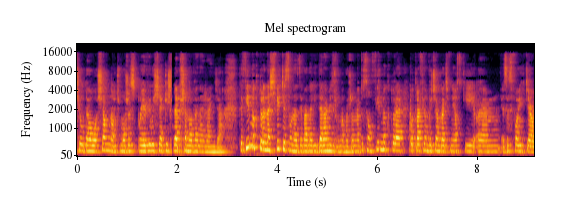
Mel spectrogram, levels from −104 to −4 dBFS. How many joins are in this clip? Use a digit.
3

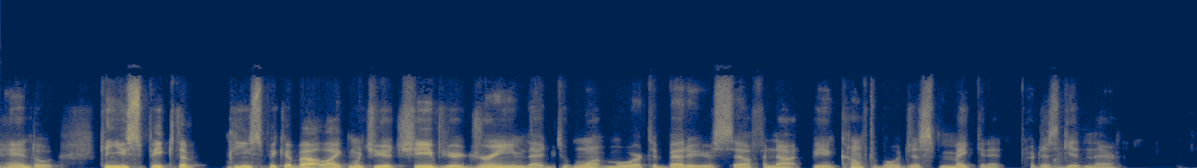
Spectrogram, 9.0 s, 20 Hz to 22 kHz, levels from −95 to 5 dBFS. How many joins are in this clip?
1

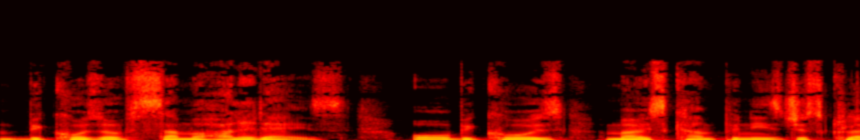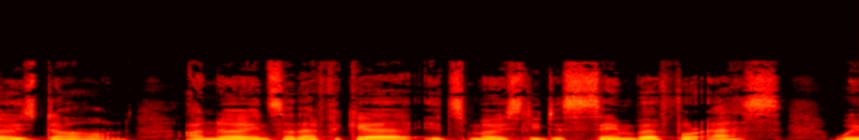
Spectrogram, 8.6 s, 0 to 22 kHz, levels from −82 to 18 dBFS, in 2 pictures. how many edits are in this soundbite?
0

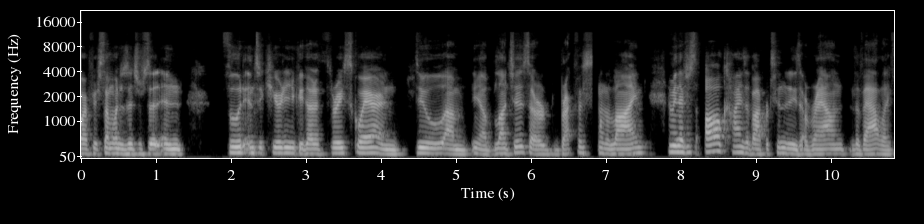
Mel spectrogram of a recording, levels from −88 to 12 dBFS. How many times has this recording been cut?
0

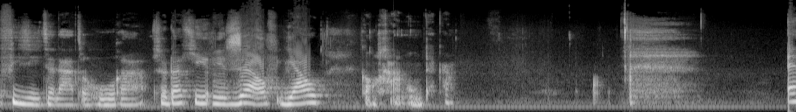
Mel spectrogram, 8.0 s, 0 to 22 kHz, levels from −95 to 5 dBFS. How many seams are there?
3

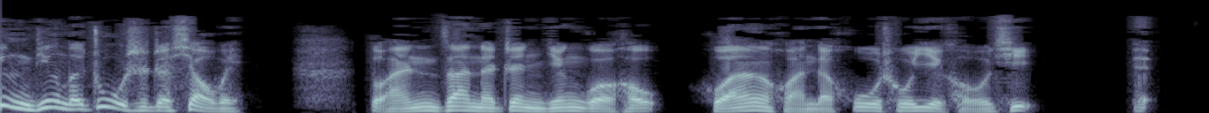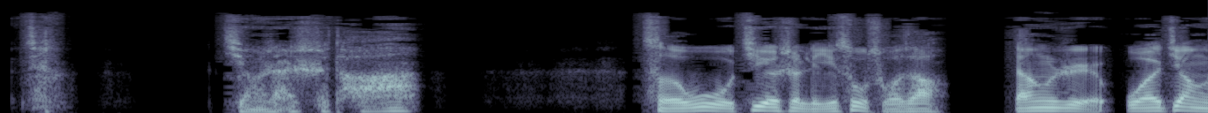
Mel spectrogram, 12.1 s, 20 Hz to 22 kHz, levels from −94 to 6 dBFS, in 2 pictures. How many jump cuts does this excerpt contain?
0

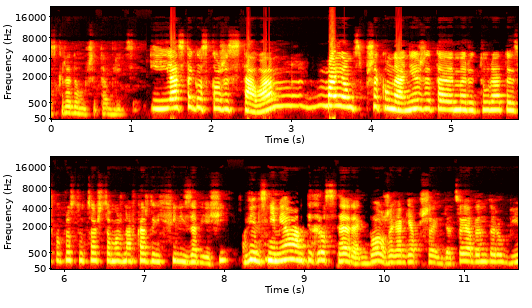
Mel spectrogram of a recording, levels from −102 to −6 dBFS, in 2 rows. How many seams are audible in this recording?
1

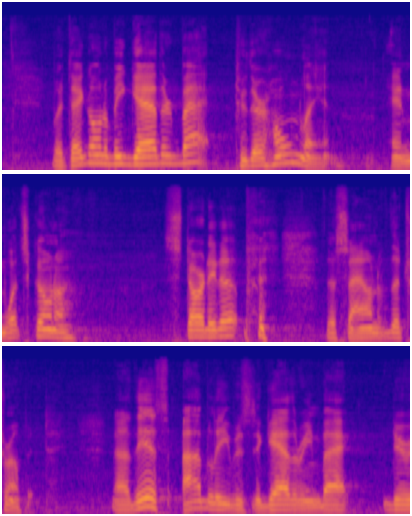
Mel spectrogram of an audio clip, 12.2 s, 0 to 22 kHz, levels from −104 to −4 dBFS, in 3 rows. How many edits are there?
0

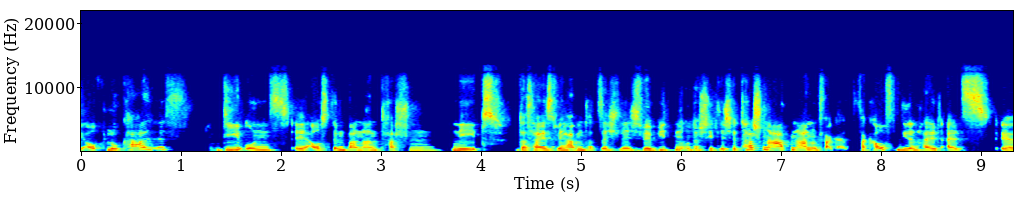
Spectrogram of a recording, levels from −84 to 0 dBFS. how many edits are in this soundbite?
0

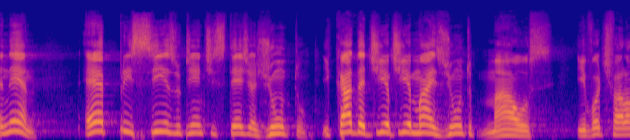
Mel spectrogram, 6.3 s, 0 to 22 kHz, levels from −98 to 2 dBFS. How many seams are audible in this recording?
4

